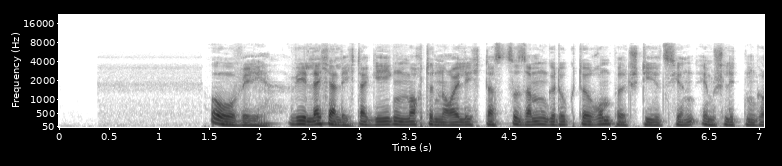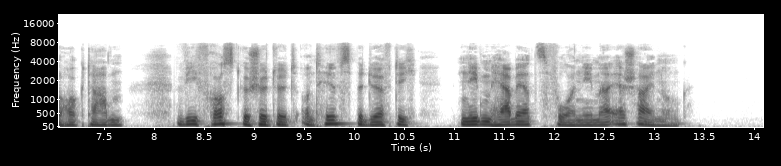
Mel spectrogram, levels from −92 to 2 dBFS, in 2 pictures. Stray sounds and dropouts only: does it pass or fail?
pass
